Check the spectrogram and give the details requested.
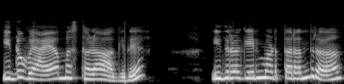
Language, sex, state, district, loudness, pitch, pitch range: Kannada, female, Karnataka, Belgaum, -12 LUFS, 290 Hz, 270-325 Hz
